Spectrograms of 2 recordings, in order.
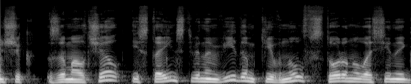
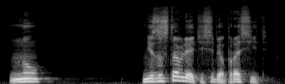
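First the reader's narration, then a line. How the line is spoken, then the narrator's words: Sharp. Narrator (Russian): резко проговорил Скотт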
